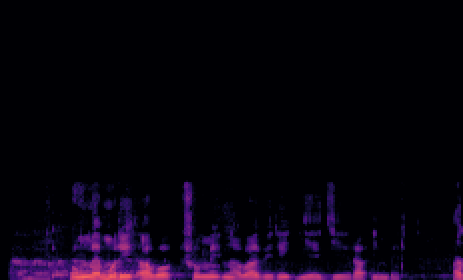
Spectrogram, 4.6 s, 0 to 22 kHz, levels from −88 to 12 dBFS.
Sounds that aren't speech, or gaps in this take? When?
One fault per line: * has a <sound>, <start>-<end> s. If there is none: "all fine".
all fine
